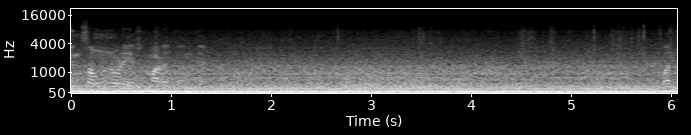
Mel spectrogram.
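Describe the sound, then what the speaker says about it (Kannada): Steady engine drone and road roar inside a Toyota Innova cruising at around 120 km/h, a constant low hum filling the cabin, with a voice talking briefly at the start. "ಇಂಜಿನ್ ಸೌಂಡ್ ನೋಡಿ ಎಷ್ಟು ಮಾಡುತ್ತೆ ಅಂತೆ."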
